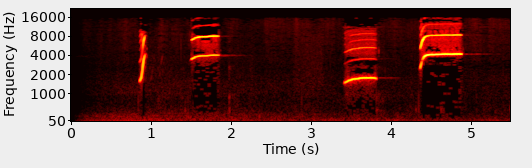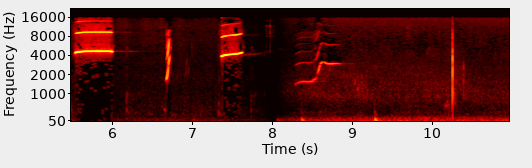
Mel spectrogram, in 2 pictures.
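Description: A sheepdog handler's whistle commands to a working dog: about seven short, high whistles in the first eight seconds, some held on one note and some sweeping sharply upward. Near the end comes a softer rising whistle over faint outdoor noise.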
